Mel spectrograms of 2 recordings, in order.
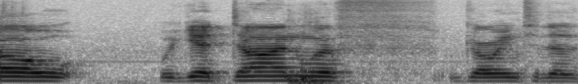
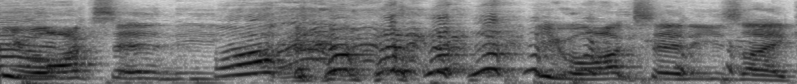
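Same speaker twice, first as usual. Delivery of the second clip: words pushed through high laughter; can barely get it out for laughing; laughing while telling; 10 semitones higher, 4 dB louder than usual. Real, not acted. Telling friend the punchline, laughing.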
